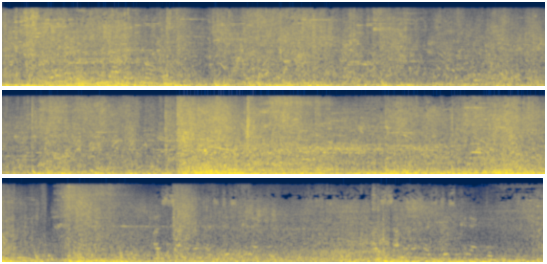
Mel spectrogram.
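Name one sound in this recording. Video game spell effects crash and whoosh in a busy battle.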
